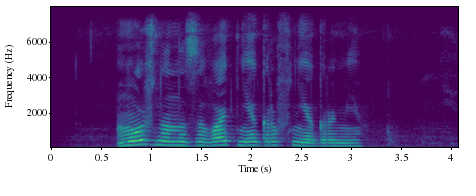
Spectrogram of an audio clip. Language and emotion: Russian, neutral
